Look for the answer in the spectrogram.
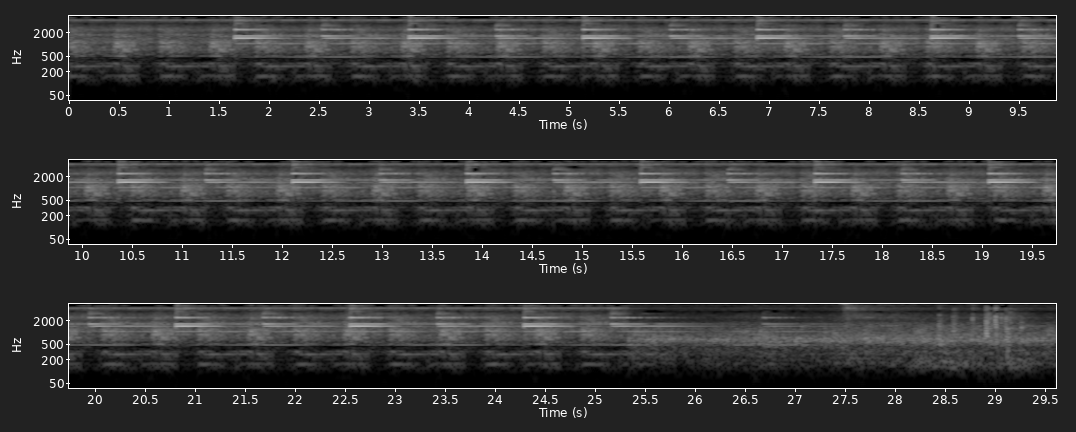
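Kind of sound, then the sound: vehicle, train arriving at station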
